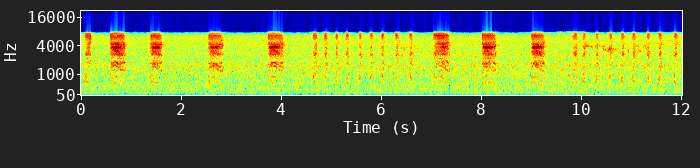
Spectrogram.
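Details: A squirrel on a balcony, its owner unsure why, gives loud, harsh, buzzy barks about a third of a second each at uneven intervals, with rapid dry chattering clicks between and after, over a steady background hiss.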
